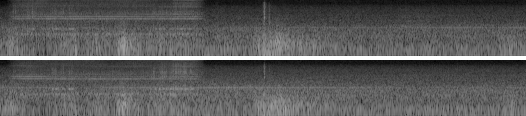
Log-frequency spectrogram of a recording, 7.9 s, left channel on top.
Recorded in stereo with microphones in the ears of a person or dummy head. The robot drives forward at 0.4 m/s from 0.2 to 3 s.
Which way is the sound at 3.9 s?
10° left (ahead or behind).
